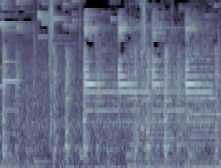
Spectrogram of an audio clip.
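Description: Sound effect of a toy steam train running along its track, with a quick clickety-clack of wheels on the rails.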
